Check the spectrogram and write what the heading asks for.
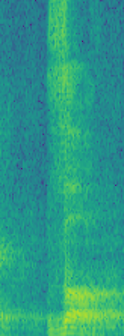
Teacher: Dho-nya itu makhrajnya di ujung lidah ya.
